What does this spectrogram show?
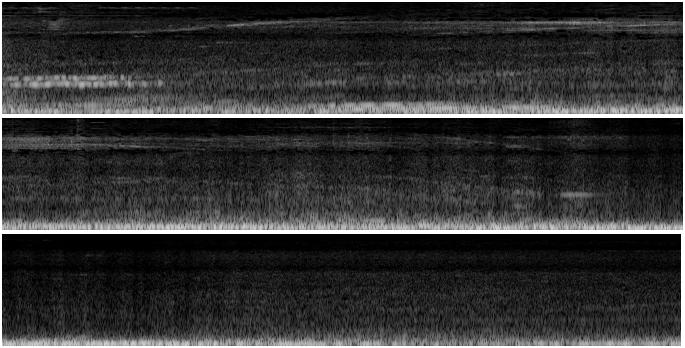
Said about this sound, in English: Commencing SimCar off-road and extreme weather sequence.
